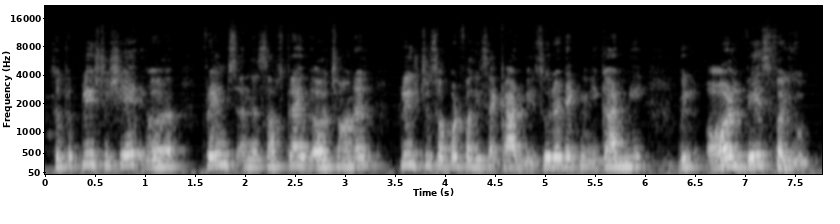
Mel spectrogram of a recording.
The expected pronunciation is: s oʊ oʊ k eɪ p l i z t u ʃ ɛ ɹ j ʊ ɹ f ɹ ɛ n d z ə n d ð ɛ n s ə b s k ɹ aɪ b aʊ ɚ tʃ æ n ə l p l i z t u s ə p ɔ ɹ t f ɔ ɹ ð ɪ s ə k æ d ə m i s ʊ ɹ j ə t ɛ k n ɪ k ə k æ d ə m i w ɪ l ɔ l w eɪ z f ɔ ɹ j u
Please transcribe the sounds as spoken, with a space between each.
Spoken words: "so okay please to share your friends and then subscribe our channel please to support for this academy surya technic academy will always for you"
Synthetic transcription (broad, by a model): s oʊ oʊ k eɪ p l i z t u ʃ ɛ ɹ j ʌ ɹ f ɹ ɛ n d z ə n d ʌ s ə b s k ɹ aɪ b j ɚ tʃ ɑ n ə l p l i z t u s ə p ɔ ɹ t f ɔ ɹ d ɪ s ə k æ d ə m i s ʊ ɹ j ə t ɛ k ɪ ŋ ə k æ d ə m i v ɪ l ɔ l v eɪ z f ɔ ɹ j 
